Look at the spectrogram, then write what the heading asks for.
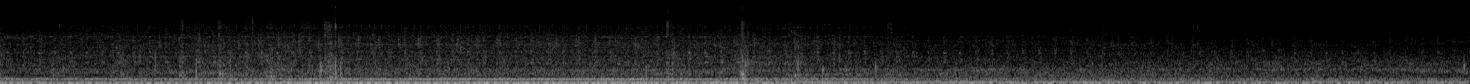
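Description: Chevrolet Tahoe's V8 engine idling steadily, with a few faint clicks over it.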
